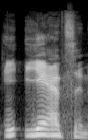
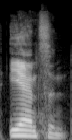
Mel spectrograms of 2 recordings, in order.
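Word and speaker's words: Eyanson: Arkansas had no answer for uh Anen. I think that's how you say his name. Yansen. It's pronounced or it's spelled E ya in sun. Yansen.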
